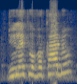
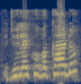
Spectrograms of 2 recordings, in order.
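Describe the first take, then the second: First: Higher, quicker and louder, "avocado" lifted; brighter repeat. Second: Cheerful prompt. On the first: Teacher urging the children, bright fast rise. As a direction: push it up quick to coax an answer. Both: Shown as a demonstration.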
